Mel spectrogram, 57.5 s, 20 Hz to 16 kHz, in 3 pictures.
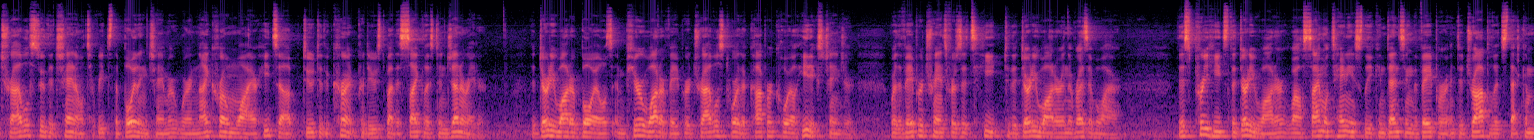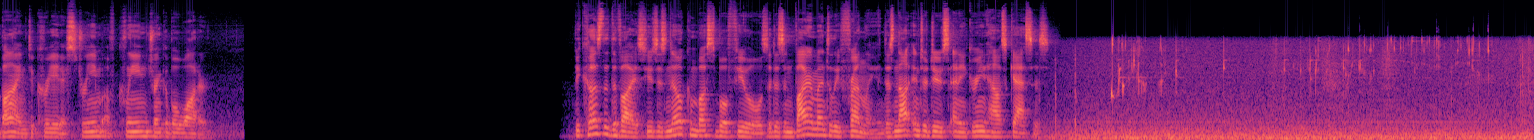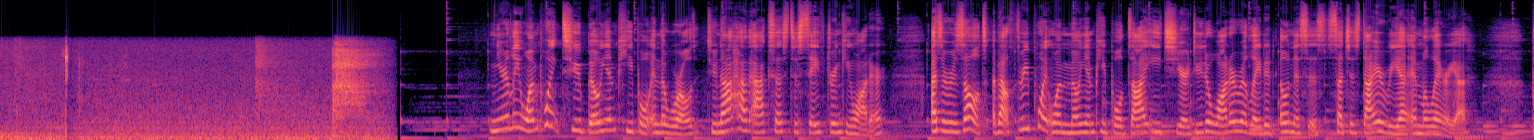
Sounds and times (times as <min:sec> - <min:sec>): Speech: 0:00.0 - 0:06.1, 0:06.7 - 0:14.0, 0:14.8 - 0:21.8, 0:26.4 - 0:32.3, 0:44.5 - 0:49.4, 0:50.0 - 0:56.8
Water: 0:32.6 - 0:38.7.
